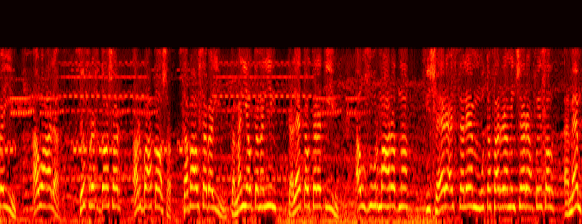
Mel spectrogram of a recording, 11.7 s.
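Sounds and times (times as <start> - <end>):
telephone ringing with a warbling electronic tone: 0.0 - 8.3
speech: 0.0 - 11.6.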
